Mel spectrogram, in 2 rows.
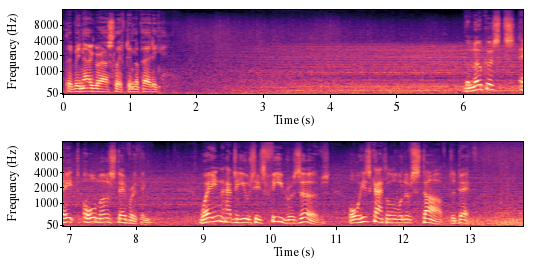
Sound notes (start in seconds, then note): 3.4 locusts buzzing; 3.4 suspenseful music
